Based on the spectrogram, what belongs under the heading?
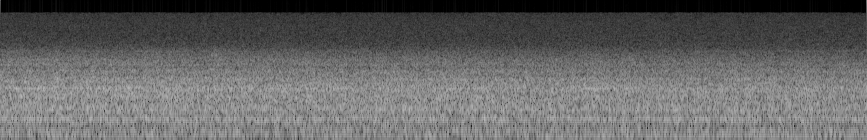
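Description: Freight cars of a mixed freight train rolling along the track, a steady rumble and rail noise as the tail end of the train passes.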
